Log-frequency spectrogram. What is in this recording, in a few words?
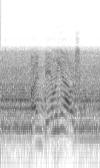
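English bailout mood low; speech; War Thunder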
